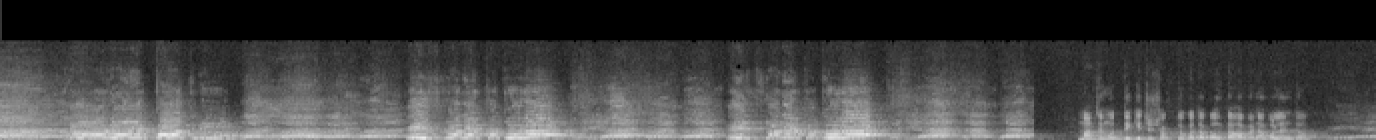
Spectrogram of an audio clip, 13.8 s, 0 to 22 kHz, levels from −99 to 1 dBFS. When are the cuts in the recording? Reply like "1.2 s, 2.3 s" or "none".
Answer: 10.4 s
